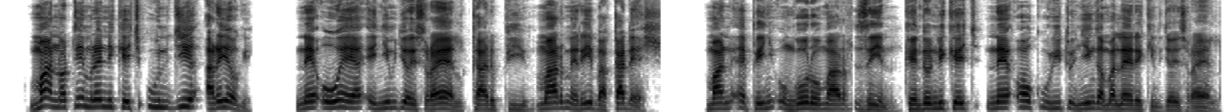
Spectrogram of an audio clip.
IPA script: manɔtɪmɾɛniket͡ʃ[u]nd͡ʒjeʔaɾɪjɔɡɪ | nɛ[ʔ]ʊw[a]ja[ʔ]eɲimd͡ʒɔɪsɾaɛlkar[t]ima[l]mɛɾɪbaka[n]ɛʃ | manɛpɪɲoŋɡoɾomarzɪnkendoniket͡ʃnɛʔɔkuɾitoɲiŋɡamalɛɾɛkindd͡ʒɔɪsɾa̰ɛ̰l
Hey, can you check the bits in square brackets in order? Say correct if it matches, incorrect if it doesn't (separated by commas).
correct, correct, incorrect, correct, incorrect, incorrect, incorrect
